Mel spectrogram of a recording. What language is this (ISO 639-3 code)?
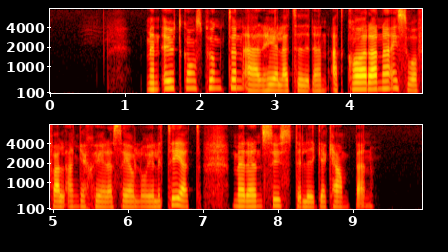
swe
